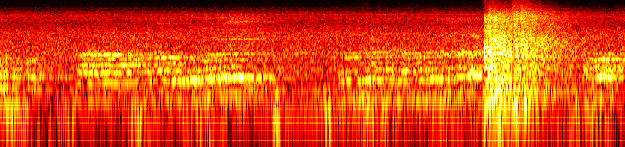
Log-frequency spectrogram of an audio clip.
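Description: Kendo kiai: long, wavering drawn-out yells from the young fencers facing off. About five seconds in, a sudden loud burst with two sharp hits that dies away over about a second as one of them attacks with a shout.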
